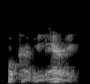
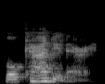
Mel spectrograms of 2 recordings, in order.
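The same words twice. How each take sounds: First: The stress is not on the second syllable. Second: The stress is on the second syllable. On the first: The speaker calls it wrong. "and not vocabulary" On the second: The speaker calls it right. "The stress goes on the second syllable"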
